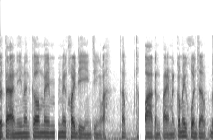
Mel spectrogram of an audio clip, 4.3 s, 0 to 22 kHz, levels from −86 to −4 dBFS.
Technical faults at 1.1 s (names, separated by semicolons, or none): low-delay AAC compression; AAC frame loss with muting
